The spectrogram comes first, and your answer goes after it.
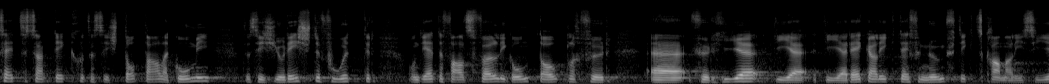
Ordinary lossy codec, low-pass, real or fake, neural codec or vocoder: none; 14.4 kHz; real; none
